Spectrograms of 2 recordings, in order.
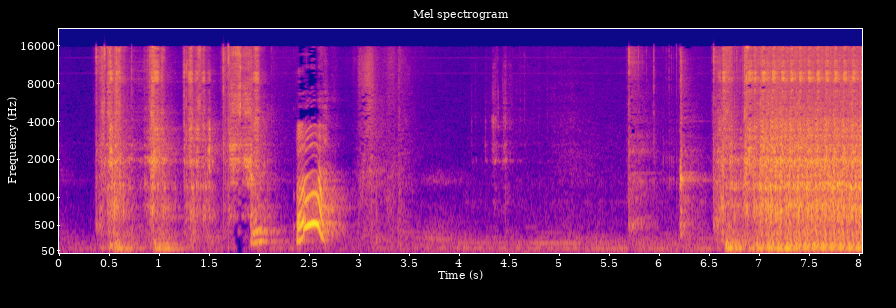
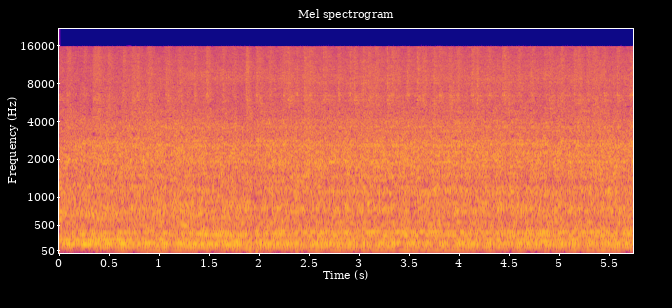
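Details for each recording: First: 1971 Yamaha CS200 two-stroke twin, sat over 17 years, starter pressed while holding down a black part so the brush contacts: steady, fast starter whirr; cranks over normally once contact is made. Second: 1971 Yamaha CS200 twin two-stroke, sat over 17 years, recently revived: raspy, uneven idle with lumpy, lopsided beat; owner suspects it runs on one cylinder, one not sparking; later checks showed spark present and 125 psi compression on the left cylinder.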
